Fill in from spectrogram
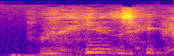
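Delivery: breathy whispered please. Acted. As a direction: whisper it like a seductive plea. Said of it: "A creepy, sexy voice".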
